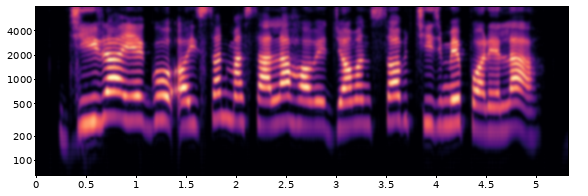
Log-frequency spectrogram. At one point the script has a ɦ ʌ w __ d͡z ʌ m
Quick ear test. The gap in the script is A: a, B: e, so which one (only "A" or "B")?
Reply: B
